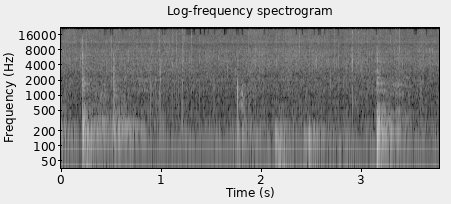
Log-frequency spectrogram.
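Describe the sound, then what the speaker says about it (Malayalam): Vegetables sizzle steadily in a hot pan while being sautéed for noodles, with sharp utensil scrapes and clanks at irregular intervals over a constant close frying hiss; no one talks. "ഇനി നമുക്കിതൊന്ന് വഴറ്റിയെടുക്കാം."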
